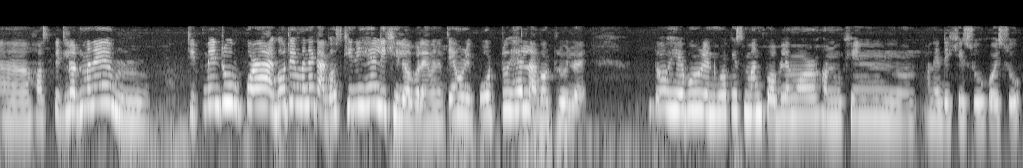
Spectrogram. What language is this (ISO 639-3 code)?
asm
